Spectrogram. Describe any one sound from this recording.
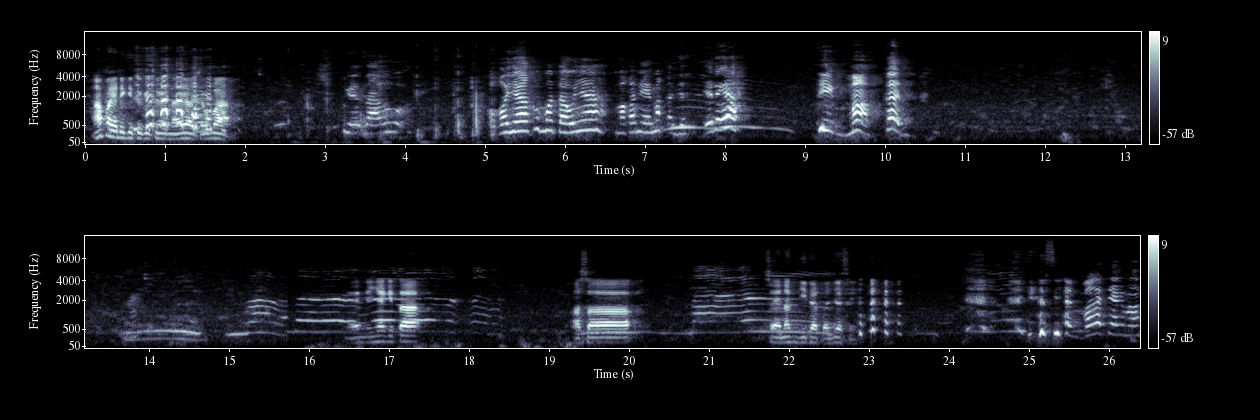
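A woman laughs cheerfully close by.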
